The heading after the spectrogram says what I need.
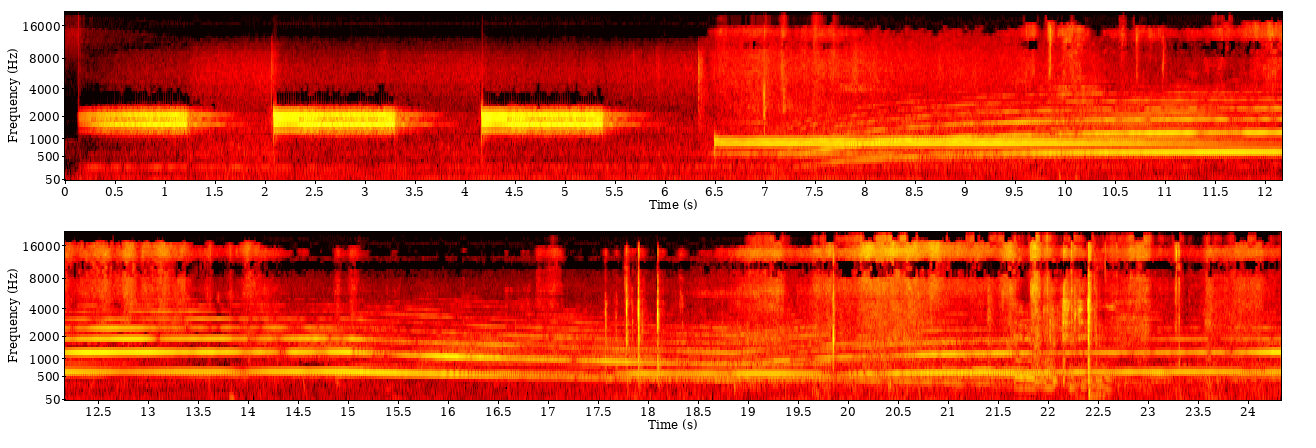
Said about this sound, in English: In the middle of the night, the sound of sirens ripped through the air.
